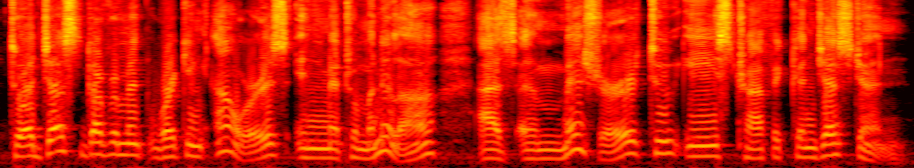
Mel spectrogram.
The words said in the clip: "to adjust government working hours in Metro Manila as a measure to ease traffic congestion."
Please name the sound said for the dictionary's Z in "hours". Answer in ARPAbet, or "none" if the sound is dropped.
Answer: Z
